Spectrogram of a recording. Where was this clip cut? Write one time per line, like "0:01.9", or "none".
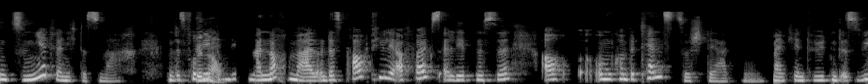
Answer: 0:03.7
0:07.7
